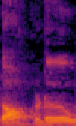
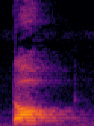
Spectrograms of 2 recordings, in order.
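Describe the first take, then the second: First: The ending is said with an extra vowel sound. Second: The ending is said without an extra vowel sound. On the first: The speaker calls it wrong. "Old pronunciation ... हे pronunciation wrong आहे" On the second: The speaker calls it right. "Pronunciation करत असताना आपण काय कसं केलं पाहिजे"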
